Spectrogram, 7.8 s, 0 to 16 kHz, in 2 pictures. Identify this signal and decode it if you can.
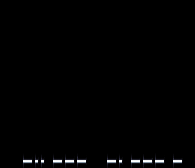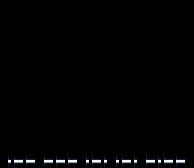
Morse code, heard as a keyed tone, about 20 wpm, 700 Hz. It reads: DO NOT WORRY
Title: Sets of 5 Words 20wpm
